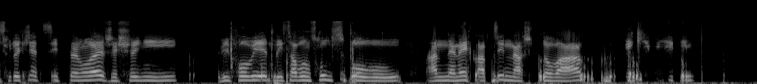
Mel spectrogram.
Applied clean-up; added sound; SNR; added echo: neural diffusion model UNIVERSE++.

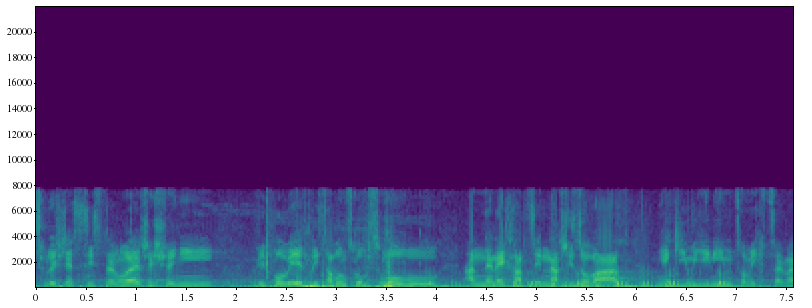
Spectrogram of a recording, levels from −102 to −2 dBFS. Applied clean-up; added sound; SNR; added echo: none; Purr; -5 dB; none.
